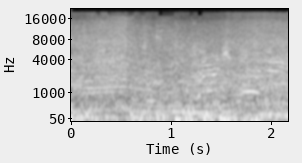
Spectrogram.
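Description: A battered car races along in Grand Theft Auto V, its engine a constant loud roar with droning tones shifting as it speeds, and someone talks faintly underneath.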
